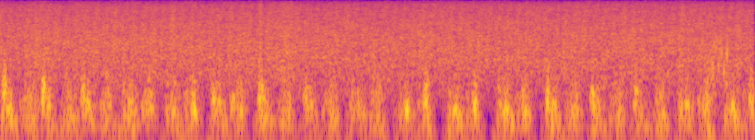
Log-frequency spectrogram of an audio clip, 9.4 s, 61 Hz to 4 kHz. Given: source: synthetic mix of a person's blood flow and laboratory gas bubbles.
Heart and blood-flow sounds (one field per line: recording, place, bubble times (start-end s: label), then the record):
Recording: Doppler ultrasound of blood flow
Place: precordium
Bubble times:
8.76-9.16 s: bubbles
From the record:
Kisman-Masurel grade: 211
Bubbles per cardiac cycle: several, 3 to 8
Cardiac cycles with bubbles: 1 to 10%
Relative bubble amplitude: barely perceptible (0.100 to 0.250)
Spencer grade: 1 (occasional bubble signal discernible with the cardiac motion signal, with majority of cardiac periods free of bubbles)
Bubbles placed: anywhere in the cardiac cycle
